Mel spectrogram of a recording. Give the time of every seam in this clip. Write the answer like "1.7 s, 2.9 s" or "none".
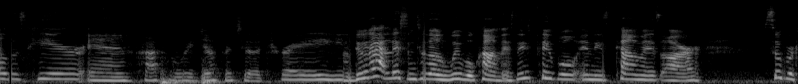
3.5 s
